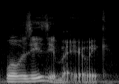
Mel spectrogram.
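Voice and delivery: eager and interested; caring. Pretend. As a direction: ask like you truly care. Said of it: "Ask me like you care".

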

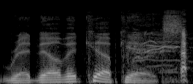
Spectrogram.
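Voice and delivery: slow and sexy. Pretend. Podcaster voicing a spoof cupcake commercial, slow and sexy. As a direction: draw it out like a seductive ad. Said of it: "Slow and sexy".

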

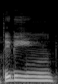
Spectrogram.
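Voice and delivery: high sung "Ding, ding"; magic wand chime. Retold or imitated. Coach mocking a quick-fix magic wand with a chime.

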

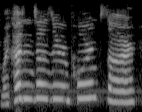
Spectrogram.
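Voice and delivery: high, soft put-on voice; mock club guy. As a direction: imitate him in a small, high voice. Mimics the guy's opener.

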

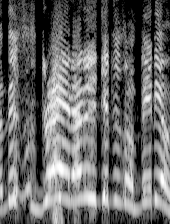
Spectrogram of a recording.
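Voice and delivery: high, loud and thrilled; excited. Retold or imitated. Pastor retelling watching the kittens, excited and loud. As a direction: sound delighted, reaching for the camera. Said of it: "and I go".

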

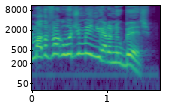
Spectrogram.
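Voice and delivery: high, fast mock outrage from his son; son's angry quote. Son cursing out his dad over a new girlfriend, high fast mock outrage. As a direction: squeal it like an indignant grown son. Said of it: "He said".

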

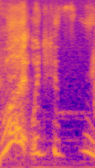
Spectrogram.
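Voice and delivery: very high, startled questioning; retold high-pitched "what?"; acted incredulous outburst. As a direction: burst out in mock disbelief. Retold incredulous shouting at friend.

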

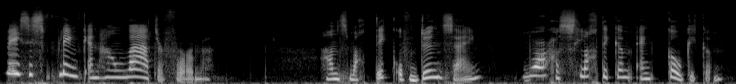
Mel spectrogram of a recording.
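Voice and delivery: a witch who will wait no longer; impatient witch ordering Grietje. A narrator's reading. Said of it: "riep ze".

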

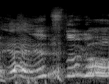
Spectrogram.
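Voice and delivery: high, laughing goal call; mock goal call. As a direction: shout the goal through laughter.

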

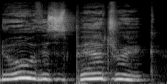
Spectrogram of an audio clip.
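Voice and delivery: loud dopey Patrick Star voice; Patrick impression. Playing Patrick on the phone, loud and dopey. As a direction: yell it like Patrick answering the phone. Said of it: "Is this the Krusty Krab?".

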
